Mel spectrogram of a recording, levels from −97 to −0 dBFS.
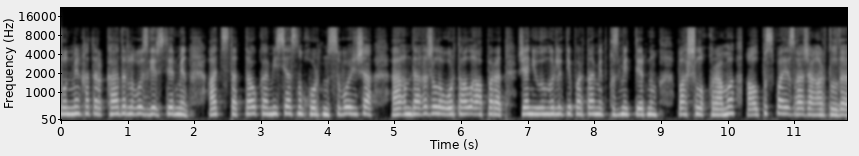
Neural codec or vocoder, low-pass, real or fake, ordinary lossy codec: vocoder, 22.05 kHz, 80 mel bands, WaveNeXt; none; fake; none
